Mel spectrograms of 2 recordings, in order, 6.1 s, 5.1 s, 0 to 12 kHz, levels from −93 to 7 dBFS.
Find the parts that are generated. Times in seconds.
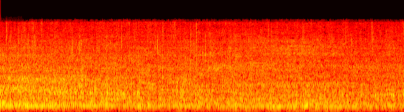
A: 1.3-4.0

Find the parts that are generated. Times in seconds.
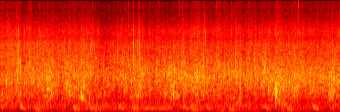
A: none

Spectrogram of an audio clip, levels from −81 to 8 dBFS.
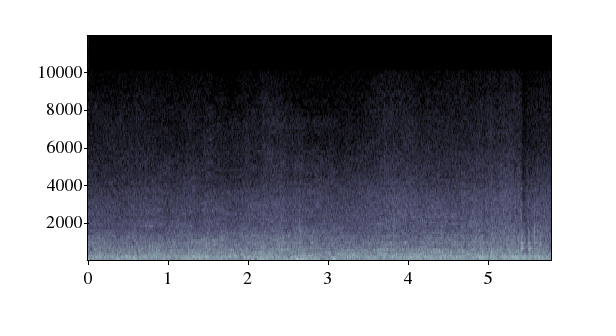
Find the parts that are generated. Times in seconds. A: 0.0-4.8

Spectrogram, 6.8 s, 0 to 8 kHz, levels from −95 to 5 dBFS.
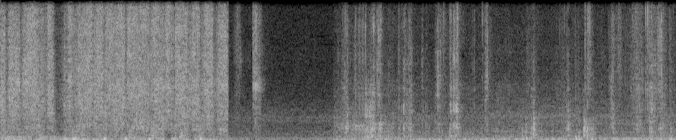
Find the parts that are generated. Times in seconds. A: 1.0-1.7; 3.6-6.3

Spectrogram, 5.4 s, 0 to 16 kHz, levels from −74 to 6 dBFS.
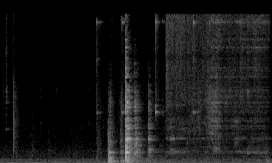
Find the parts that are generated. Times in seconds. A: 4.2-5.4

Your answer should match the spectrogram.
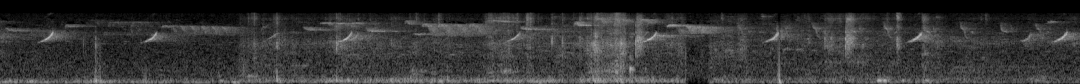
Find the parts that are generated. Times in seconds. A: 7.3-10.8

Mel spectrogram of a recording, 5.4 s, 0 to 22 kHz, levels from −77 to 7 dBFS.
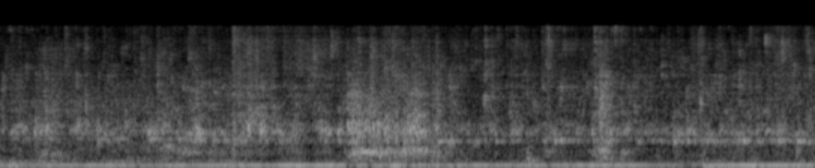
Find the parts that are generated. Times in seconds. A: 1.5-2.2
